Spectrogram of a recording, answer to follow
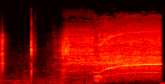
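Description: A corded electric drill drilling a hole through an iron pipe fitting: after a sharp click, the drill starts about a second in with a rising whine as the motor spins up.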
